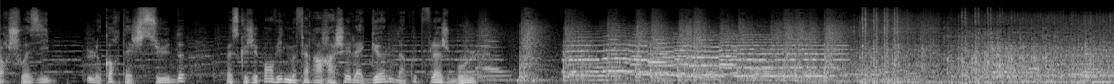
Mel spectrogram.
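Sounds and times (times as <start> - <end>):
speech: 0.0 - 5.4
convoy of farmers' tractors rumbling past along the mall: 5.6 - 11.1.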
